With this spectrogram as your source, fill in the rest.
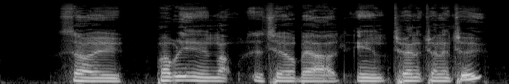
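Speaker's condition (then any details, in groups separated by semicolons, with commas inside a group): Down syndrome; not always understood by others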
